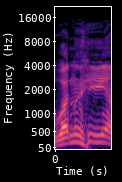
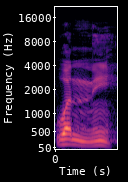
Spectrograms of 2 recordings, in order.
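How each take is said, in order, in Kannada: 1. n ನಂತರ h ಧ್ವನಿ ಕೇಳಿಸುತ್ತದೆ. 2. h ಧ್ವನಿ ಕೇಳಿಸುವುದಿಲ್ಲ, n ಮಾತ್ರ ಕೇಳಿಸುತ್ತದೆ. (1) "ವನ್ಹಿ ಅನ್ನಬಾರ್ದು" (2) "ವನ್ನಿ ಅಂತ ಅದನ್ನು ಉಲ್ಲೇಖ ಮಾಡುವುದು"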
